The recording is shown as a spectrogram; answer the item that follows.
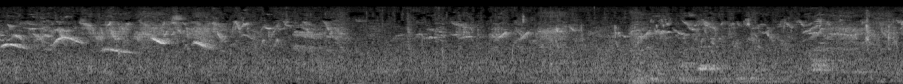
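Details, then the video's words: Double-collared seedeater singing the 'chuva' song style, used to train captive birds: a rapid, high twittering of slurred, buzzy notes in the first few seconds, then a softer, scattered chatter over a steady background hiss. "COLEIRO CANTO CHUVA"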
